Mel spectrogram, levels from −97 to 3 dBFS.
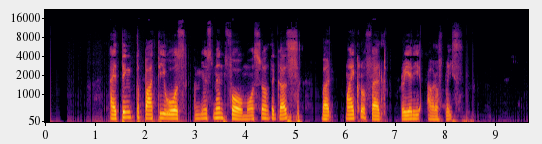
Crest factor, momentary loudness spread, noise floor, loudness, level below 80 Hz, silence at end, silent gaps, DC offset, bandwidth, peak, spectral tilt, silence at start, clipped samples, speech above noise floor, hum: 18 dB; 12 LU; -67 dBFS; -18 LUFS; -38 dBFS; 1.45 s; none; under 0.1%; 11 kHz; 0 dBFS; -8 dB/octave; 1.3 s; under 0.1%; 51 dB; none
